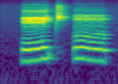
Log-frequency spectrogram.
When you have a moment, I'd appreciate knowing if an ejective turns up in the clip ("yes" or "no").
yes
